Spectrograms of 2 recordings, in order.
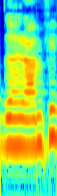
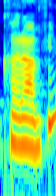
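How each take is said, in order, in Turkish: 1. Kelime g sesiyle başlar. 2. Kelime k sesiyle başlar. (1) "Garanfil olsa gerek değil mi? Hani KG'leşiyor dedik ya" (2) "orada karanfil mi"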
